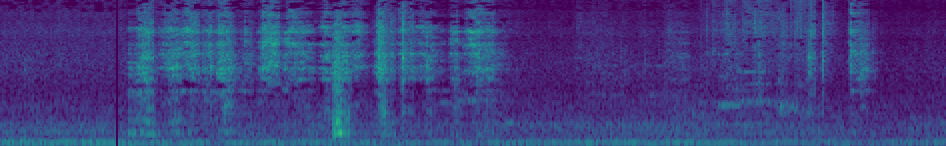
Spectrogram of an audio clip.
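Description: A metal spatula scrapes across a griddle.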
